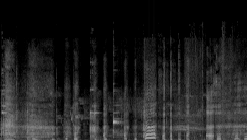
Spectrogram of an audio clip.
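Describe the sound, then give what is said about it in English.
Glass bottles in a box clink and rattle together as they are carried off into a forest, in a quick, uneven series of bright, ringing chinks, with a high voice warbling over parts of it. “When she had finished, she put all her bottles into a box and carried them off into the middle of the forest, where she had already set up a market stall.”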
